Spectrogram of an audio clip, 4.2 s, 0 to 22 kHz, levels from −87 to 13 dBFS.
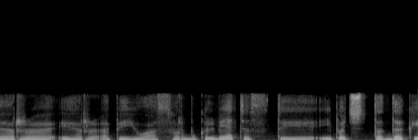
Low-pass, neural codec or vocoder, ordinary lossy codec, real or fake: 7.2 kHz; none; AAC, 48 kbps; real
